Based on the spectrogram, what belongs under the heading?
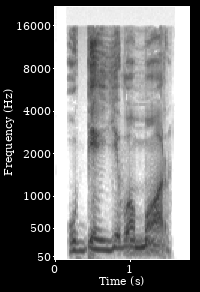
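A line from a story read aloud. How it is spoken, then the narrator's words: Trembling near-silent plea. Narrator (Russian): одними дрожащими губами взмолилась Лавина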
